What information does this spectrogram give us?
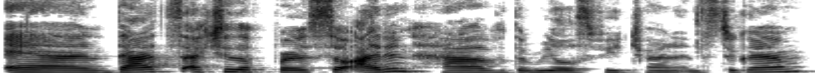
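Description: Podcast guest, female, twenties, nasal mid-pitched voice, casual and conversational delivery. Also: steady tone, moderate pace. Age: 20s. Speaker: podcast guest, food blogger.

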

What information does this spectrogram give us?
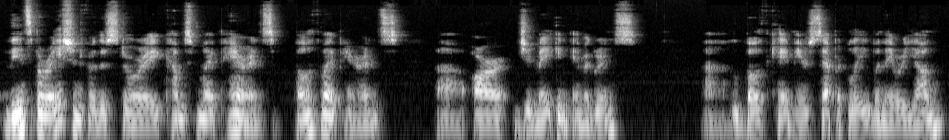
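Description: Very deep-voiced man introducing his work. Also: moderate pace, poor audio. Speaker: featured storyteller, author and actor. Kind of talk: self-introduction and book presentation.

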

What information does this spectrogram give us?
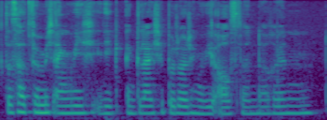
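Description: Young woman with an even, steady pitch. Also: fairly quick. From Mannheim, Germany. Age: young adult. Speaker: interview guest, science student. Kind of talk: casual conversational interview, personal account.

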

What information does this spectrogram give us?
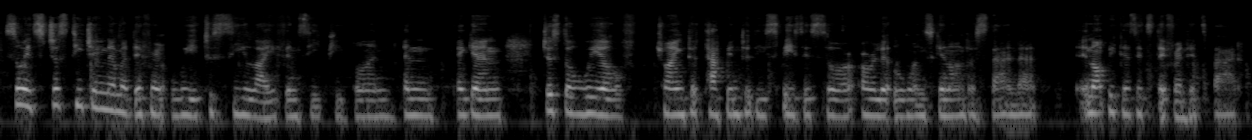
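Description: A woman talking earnestly and reflectively as a guest on a casual podcast, pausing often. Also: on the low side, steady tone, vocal fry, mellow, a little hiss or hum, rough recording. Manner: earnest, reflective, frequent ums. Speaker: children's book author, guest.

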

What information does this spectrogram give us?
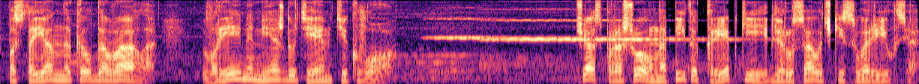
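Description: A man narrating a fairy tale in verse as a storyteller, with measured, rhythmic, dramatic delivery. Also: medium pitch, expressive, darkish tone, faint music behind. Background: musical score.

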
